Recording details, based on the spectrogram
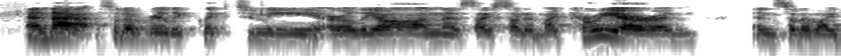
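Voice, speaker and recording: Talking at a moderate pace, a woman with a Swedish accent has a fairly low pitch. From Sweden. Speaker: music industry executive. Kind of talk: podcast interview.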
